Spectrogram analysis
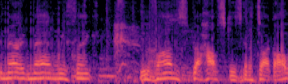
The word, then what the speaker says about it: Strahovski: I always say it's like sneezing, so you have to kind of get the first syllable out, like a clear your sneeze, throat. and the rest is easy.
